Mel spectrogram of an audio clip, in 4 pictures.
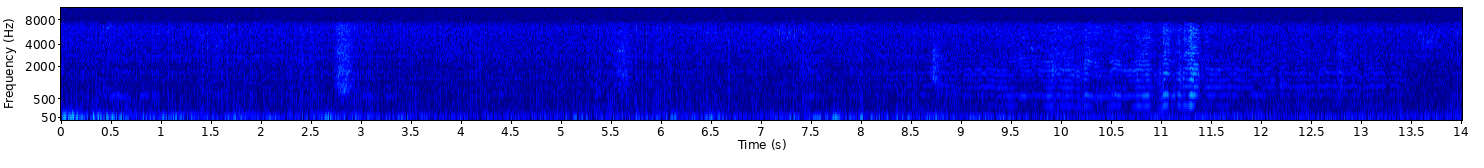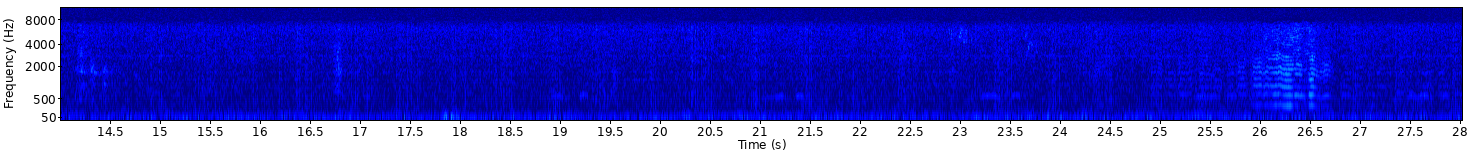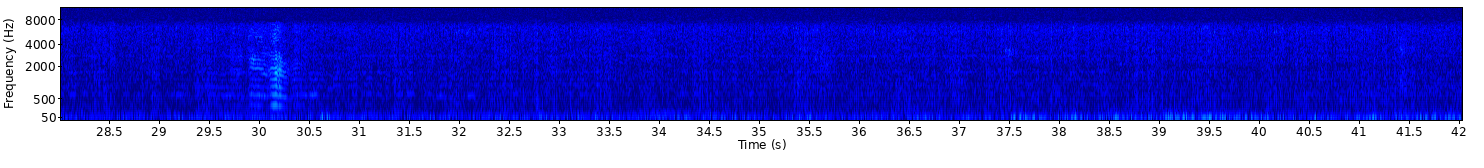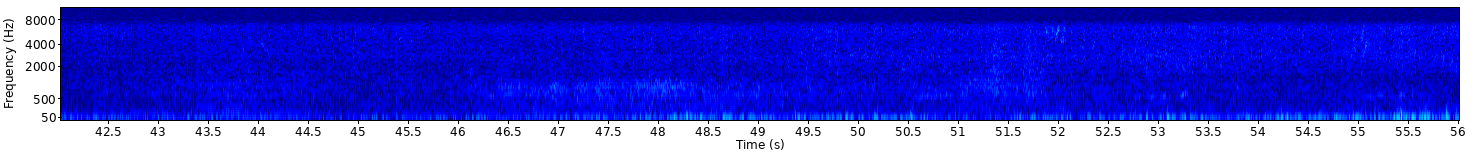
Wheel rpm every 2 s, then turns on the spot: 0, 0, 0, 0, 0, 0, 0, 0, 0, 0, 0, 0, 0, 0, 0, 0, 0, 0, 0, 0, 0, 0, 0, 0, 0, 0, 0, 0.
none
